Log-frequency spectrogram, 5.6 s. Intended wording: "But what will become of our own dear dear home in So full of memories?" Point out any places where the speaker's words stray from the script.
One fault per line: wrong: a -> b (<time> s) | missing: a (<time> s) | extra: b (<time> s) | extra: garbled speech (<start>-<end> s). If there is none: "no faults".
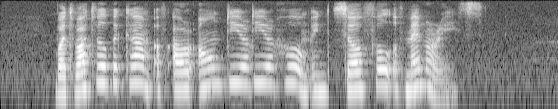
no faults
